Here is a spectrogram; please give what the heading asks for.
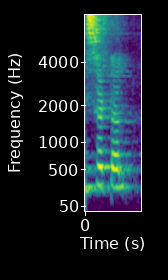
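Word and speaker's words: subtle: सूक्ष्म होता है इसका हम लोग कहते हैं सेटल जैसे मैंने कहा सटल डिफरेंस या हम लोग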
